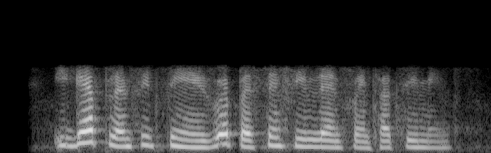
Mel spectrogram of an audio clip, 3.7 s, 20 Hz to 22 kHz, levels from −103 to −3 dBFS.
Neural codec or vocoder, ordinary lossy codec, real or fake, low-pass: codec, 16 kHz, 1.1 kbps, Voila-Tokenizer; Opus, 24 kbps; fake; 3.6 kHz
